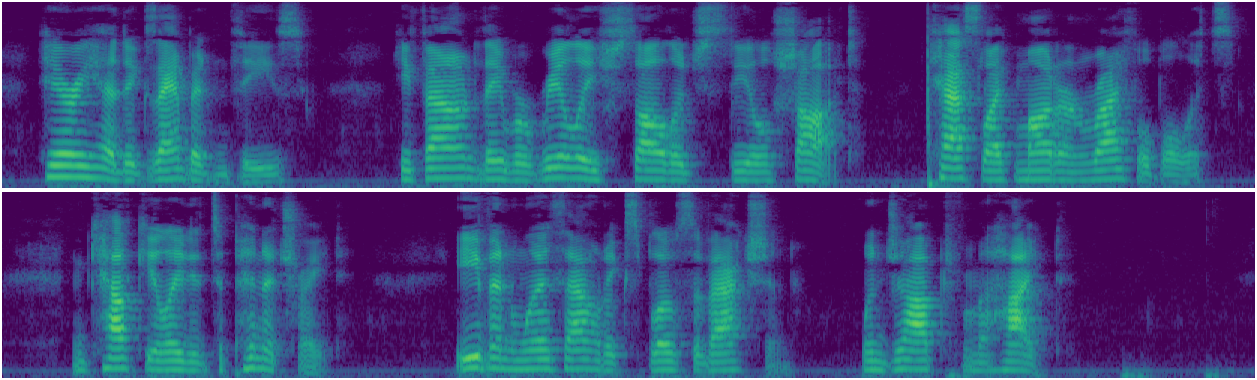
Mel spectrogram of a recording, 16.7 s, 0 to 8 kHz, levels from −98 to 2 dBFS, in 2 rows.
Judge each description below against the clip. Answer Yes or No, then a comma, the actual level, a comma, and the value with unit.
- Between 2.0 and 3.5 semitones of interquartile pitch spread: Yes, average, 2.8 semitones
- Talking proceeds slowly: Yes, slow, 110 wpm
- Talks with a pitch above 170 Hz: No, medium, 145 Hz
